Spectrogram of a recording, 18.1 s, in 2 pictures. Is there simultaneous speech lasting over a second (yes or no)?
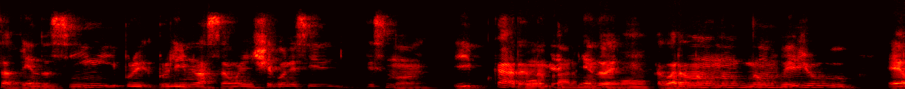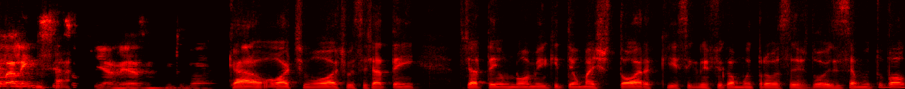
yes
